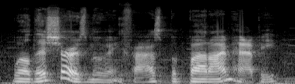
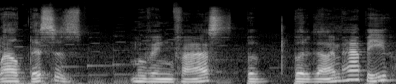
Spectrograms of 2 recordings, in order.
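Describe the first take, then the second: First: It sounds plain and confident, not embarrassed. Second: It sounds shy and embarrassed.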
